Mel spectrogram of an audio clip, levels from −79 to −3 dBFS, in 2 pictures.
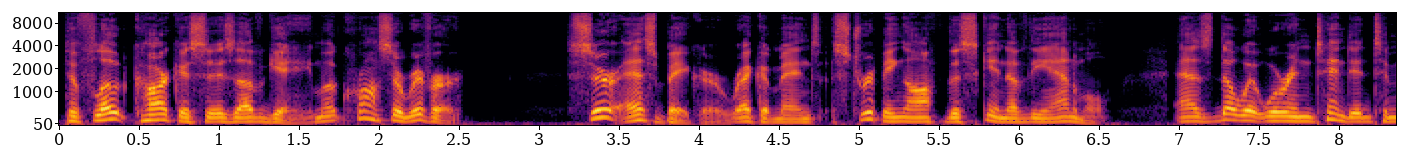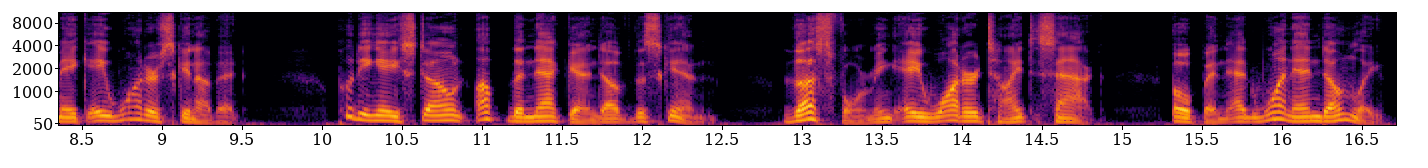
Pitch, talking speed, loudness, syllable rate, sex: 120 Hz, 185 wpm, -19 LUFS, 5.2 syllables/s, male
